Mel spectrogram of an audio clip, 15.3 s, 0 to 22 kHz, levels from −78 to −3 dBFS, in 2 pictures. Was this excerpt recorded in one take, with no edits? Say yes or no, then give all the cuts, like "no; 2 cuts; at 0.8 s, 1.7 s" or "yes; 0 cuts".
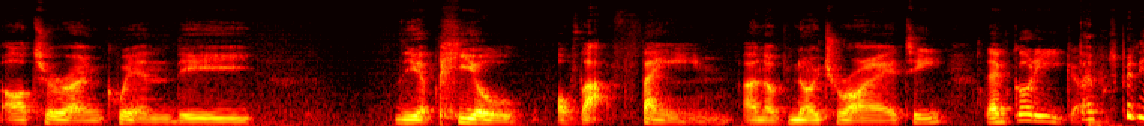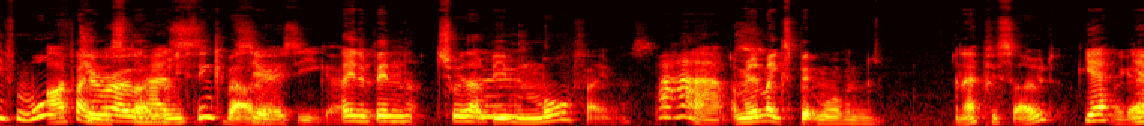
no; 1 cut; at 10.5 s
